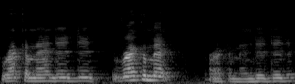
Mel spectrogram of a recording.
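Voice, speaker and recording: A man with a fairly high pitch talks at a fairly slow pace with fairly even intonation, and audible room echo surrounds him. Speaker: podcaster. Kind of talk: solo podcast monologue. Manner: monotonous; stuttering. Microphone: laptop recording, unedited.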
